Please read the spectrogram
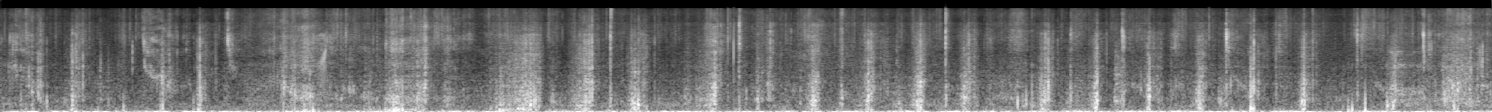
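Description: Close-miked crunching of refrozen shaved ice being bitten and chewed: a dense, irregular run of crisp crunches, several a second.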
